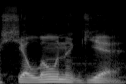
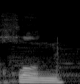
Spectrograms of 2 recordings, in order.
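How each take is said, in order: First: The N and G are said as separate sounds. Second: The N and G merge into one sound. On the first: The speaker calls it right. "what we want is like the N and G pronounced separately" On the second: The speaker calls it wrong. "like the word long"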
